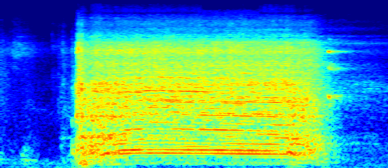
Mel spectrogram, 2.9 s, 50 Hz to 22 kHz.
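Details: Super73 e-bike after controller swap for torque update, first successful power-up: clean even electric whine spinning up at once, holding about two seconds then cutting off; motor and controller running normally.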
